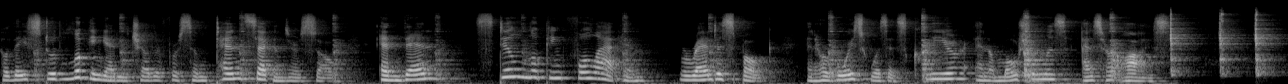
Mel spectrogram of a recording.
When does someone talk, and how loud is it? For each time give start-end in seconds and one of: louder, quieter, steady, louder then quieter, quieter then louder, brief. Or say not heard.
0.0-11.7 steady.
